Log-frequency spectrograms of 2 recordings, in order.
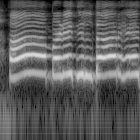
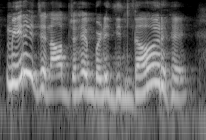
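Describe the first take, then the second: First: High, loud sarcastic voice; high loud mock agreement; mocking brother-in-law. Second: Lightly voiced proud wife. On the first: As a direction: squeal it back sarcastically. Mocking reply to the wife. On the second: Voicing the wife defending husband.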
